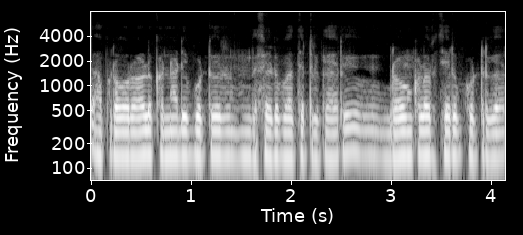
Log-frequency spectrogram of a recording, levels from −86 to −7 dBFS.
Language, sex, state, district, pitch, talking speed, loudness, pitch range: Tamil, male, Tamil Nadu, Kanyakumari, 140 Hz, 200 wpm, -15 LUFS, 135-140 Hz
